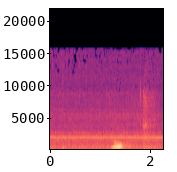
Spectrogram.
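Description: Mercedes W211 Airmatic air-suspension compressor running with a steady hum during a pressure test. It is barely building pressure, stalling just under 12 bar instead of the 14 bar it should reach, a sign of a worn compressor that needs replacing.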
